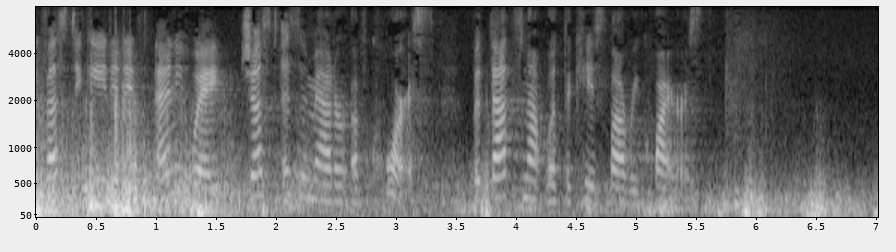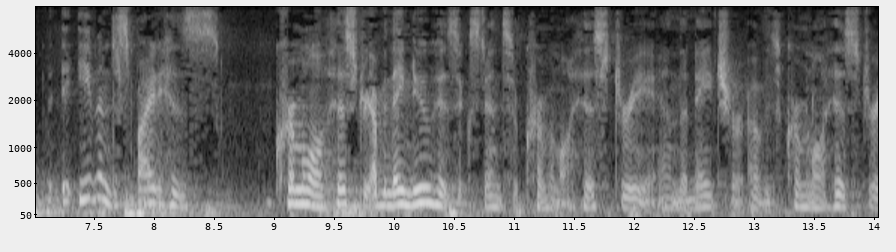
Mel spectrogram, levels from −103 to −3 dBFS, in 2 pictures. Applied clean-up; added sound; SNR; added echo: none; Thunder; -3 dB; none.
